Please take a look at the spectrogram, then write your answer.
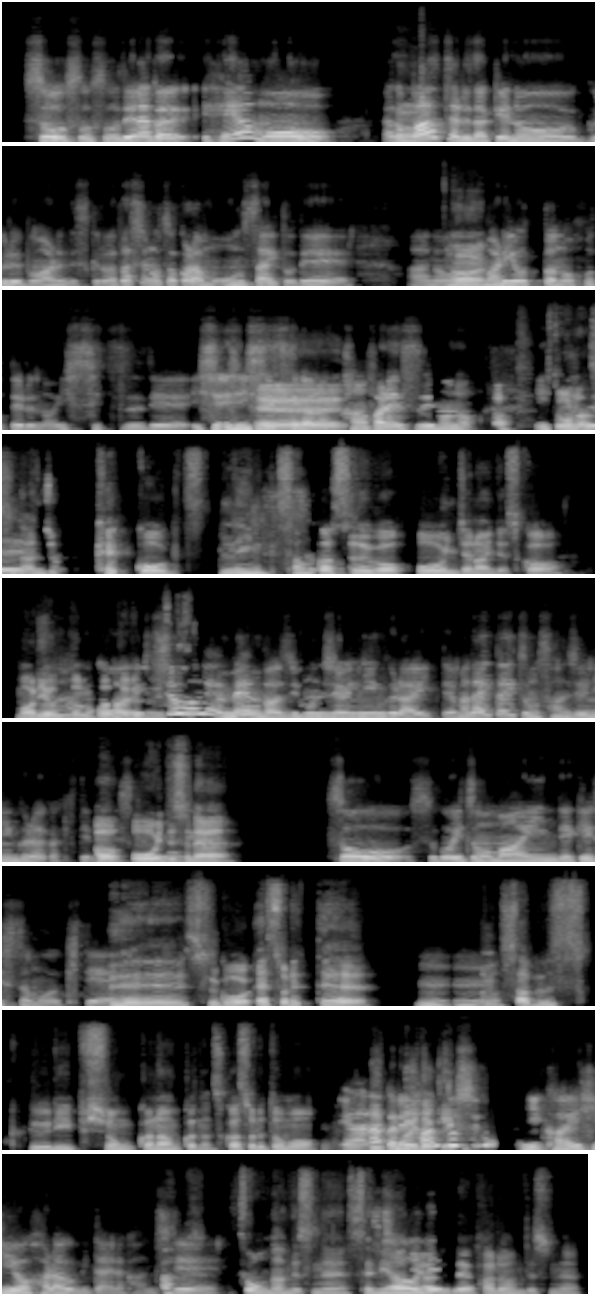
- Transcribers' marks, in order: other background noise; in English: "セミアニュアル"
- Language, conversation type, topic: Japanese, unstructured, 趣味を通じて友達を作ることは大切だと思いますか？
